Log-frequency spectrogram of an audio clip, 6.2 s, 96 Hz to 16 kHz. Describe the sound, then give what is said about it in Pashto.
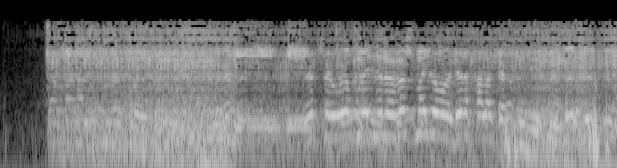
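Engines of cargo trucks hauling Pakistani goods through the Ghulam Khan crossing toward Tajikistan, a steady mid-pitched rumble that cuts in abruptly and holds throughout, with speech running over it. “دا د هغو ټرکونو آواز دی چې د فروری په 12 د پاکستان مالونه د غلام خان پر بندر د افغانستان له لارې تاجکستان ته وړل.”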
